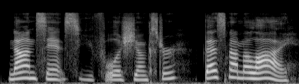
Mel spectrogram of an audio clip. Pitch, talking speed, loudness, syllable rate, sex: 250 Hz, 160 wpm, -17 LUFS, 4.7 syllables/s, female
